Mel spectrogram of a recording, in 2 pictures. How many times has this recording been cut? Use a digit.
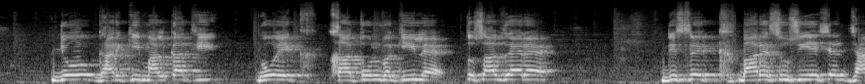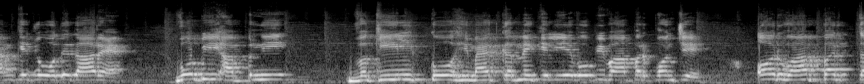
0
